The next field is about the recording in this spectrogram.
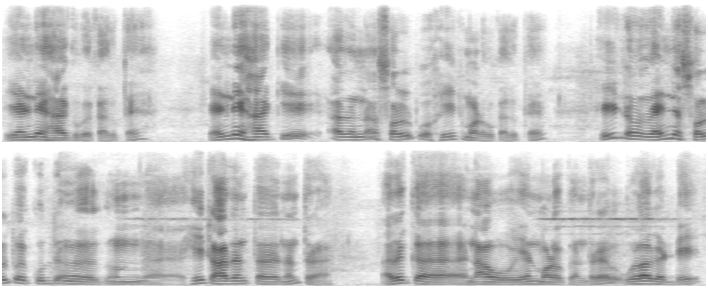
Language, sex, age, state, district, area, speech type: Kannada, male, 60+, Karnataka, Koppal, rural, spontaneous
